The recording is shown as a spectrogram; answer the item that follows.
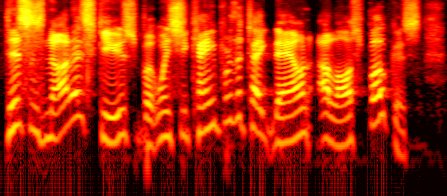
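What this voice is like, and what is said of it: Dramatic read in Southern accent. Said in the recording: “Dramatic read. ... I can't do that Brazilian, so, but here we go. I'm going to do it with the Southern accent.”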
